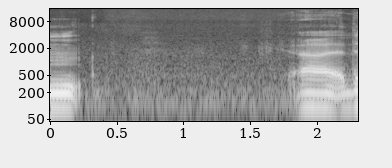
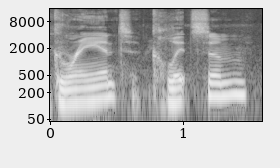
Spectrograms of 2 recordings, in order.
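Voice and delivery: name drawn out very slowly; 4 semitones higher, much slower than usual. Shown as a demonstration. Offering a funny hockey name to friends, very slowly. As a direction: say each word slowly and deliberately. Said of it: "You want me to say it slowly?".

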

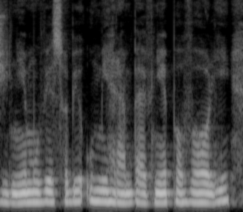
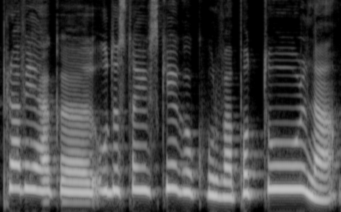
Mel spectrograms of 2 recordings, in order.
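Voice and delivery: meek voice; 9 semitones higher than usual. Retold or imitated. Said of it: "Dostoevsky meek".

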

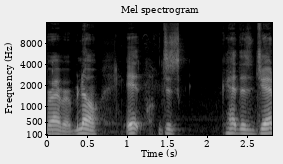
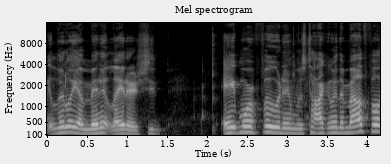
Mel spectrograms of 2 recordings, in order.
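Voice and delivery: ordinary delivery

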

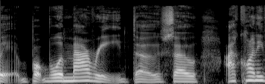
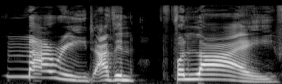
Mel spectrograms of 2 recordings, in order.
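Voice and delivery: life stretched out slow; stressed for life; 6 semitones higher, 4 dB louder, much slower than usual. Real, not acted. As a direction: lean hard on for life.

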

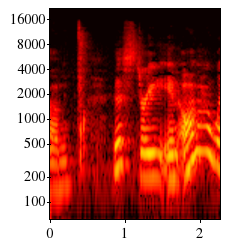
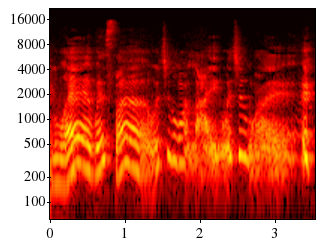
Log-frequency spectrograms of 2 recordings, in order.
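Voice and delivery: high, defiant challenge; teen attitude; 8 semitones higher than usual. Retold or imitated. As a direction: snap back like a tough teenager. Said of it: "you like".

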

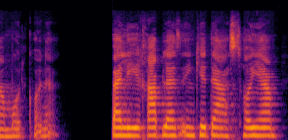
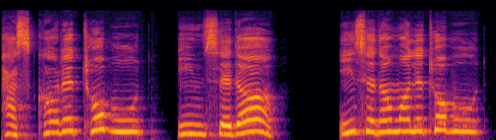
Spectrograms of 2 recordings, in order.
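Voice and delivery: slow, high angry shout; 7 semitones higher, 6 dB louder than usual. Acted. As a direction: accuse him at full voice. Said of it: "فریاد زد".

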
